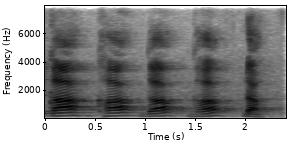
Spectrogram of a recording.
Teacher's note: कंठस्थ व्यंजन जो है वो कंठ से ही बोले जाते हैं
